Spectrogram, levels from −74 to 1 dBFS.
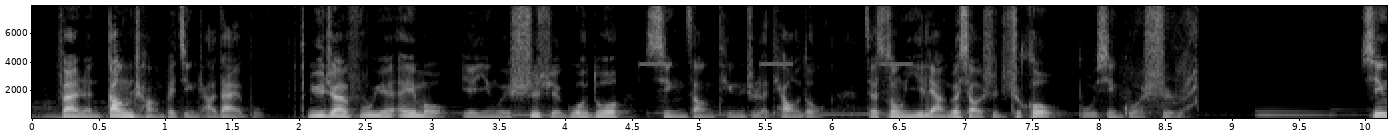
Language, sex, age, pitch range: Chinese, male, 20-39, 95-145 Hz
